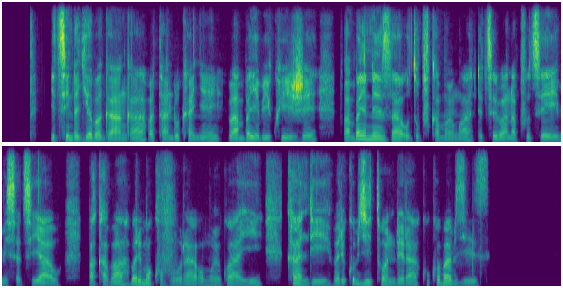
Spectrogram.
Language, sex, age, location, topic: Kinyarwanda, male, 18-24, Huye, health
